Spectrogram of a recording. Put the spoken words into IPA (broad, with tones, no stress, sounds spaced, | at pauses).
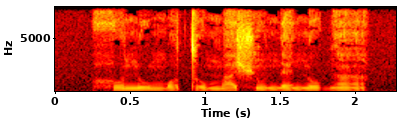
h o˦ n u˧ m ɔ˨ t o˨˦ m a˦˨ ʃ ũ˧ n ɛ˧ n o˦ ɡ ã˦˨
